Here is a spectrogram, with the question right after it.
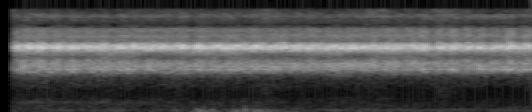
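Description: A dense chorus of many frogs forms a steady, unbroken high-pitched trilling wall of sound.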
